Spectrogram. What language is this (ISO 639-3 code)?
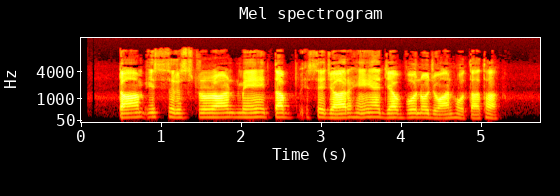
urd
